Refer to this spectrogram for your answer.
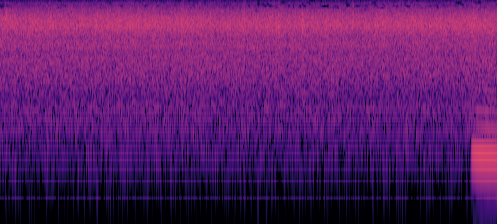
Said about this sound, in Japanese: やっぱりこうやって雨が降ってくれてすごく潤って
